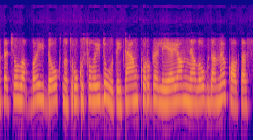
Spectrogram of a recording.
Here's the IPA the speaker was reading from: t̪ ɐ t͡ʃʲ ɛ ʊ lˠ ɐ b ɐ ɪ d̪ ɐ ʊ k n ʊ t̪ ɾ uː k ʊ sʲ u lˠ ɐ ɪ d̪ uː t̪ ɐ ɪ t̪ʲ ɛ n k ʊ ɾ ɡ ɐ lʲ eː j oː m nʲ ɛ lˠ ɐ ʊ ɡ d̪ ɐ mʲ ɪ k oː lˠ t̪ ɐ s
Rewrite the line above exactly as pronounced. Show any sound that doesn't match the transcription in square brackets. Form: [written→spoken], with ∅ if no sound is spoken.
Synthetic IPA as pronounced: t̪ ɐ t͡ʃʲ ɛ ʊ lˠ ɐ b ɐ ɪ d̪ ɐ ʊ k n ʊ t̪ ɾ uː k ʊ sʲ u lˠ ɐ ɪ d̪ uː t̪ ɐ ɪ t̪ʲ ɛ n k ʊ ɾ ɡ ɐ lʲ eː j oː m nʲ ɛ lˠ ɐ ʊ ɡ d̪ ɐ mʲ ɪ k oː lˠ t̪ ɐ s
